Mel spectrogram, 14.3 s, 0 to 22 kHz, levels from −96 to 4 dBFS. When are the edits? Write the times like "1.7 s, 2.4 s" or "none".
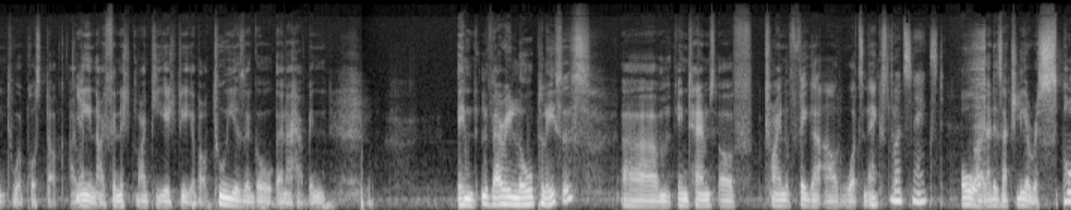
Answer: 12.6 s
